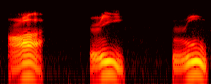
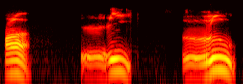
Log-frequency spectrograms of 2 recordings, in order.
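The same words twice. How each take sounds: First: আ রি রু with light, middle-strength throat pressure; balanced Ain in আ, রি, রু, not squeezed; correct Ain demo. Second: আ ই রু squeezed too hard in the throat; wrong Ain demo. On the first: Teacher showing students the corrected Ain, moderate pressure. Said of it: "করা উচিত ছিল এভাবে". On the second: Teacher showing students the faulty Ain, over-pressed throat. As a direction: overpress the Ain in আ, ই, রু on purpose. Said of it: "তাহলে কিন্তু ভুল হবে". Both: Shown as a demonstration.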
